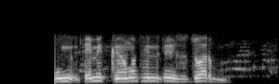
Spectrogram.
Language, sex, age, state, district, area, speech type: Kashmiri, male, 18-30, Jammu and Kashmir, Kulgam, rural, conversation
